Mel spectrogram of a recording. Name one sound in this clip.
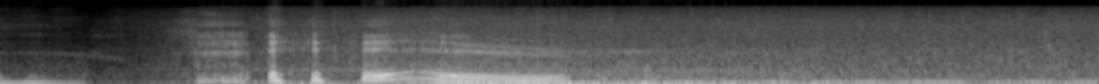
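Heavy rain falls steadily outdoors.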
